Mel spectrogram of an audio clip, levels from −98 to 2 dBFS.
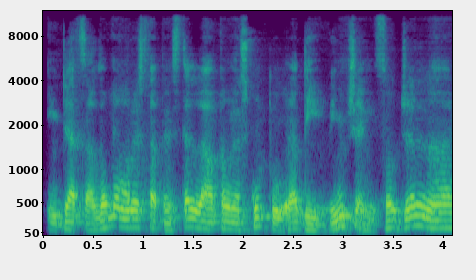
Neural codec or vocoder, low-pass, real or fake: codec, 44.1 kHz, 2.6 kbps, DAC; 10.8 kHz; fake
